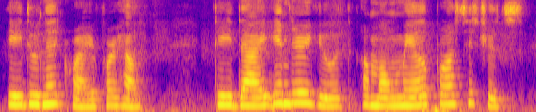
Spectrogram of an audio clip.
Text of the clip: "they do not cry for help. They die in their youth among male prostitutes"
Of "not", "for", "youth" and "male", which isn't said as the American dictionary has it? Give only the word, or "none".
youth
